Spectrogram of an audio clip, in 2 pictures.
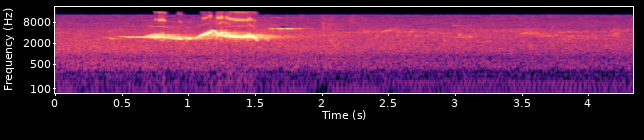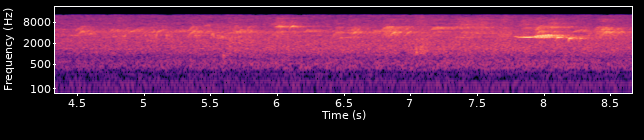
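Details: Blue rock thrush, sound taken from a reference call library: a loud warbled whistle phrase rising and falling near one second, then a softer whistled phrase near the end, with faint distant notes between over a steady hiss.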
